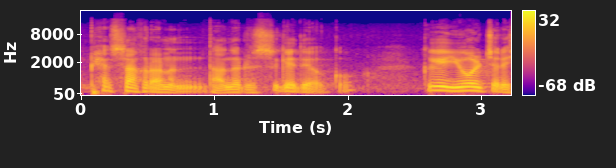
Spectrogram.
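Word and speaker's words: פסח: 6월절은 히브리어로 페사흐라고 말합니다. 넘어가다, 통과하다라는 뜻이에요. 그걸 아람어로 발음하면은 파스하가 됩니다.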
